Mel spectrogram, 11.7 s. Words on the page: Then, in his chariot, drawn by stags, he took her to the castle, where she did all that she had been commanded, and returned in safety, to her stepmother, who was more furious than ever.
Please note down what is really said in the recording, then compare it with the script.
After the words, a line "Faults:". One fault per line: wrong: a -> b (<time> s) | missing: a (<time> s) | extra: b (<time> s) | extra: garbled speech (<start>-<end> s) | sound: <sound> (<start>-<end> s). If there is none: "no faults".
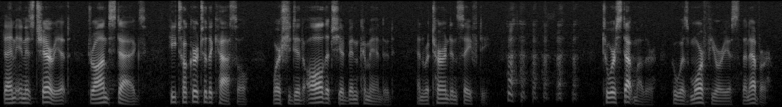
Then, in his chariot, drawn stags, he took her to the castle, where she did all that she had been commanded, and returned in safety, to her stepmother, who was more furious than ever.
Faults:
missing: by (1.6 s)
sound: laugh (7.6-8.7 s)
